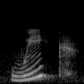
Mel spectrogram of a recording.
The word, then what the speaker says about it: week: Weak se pronuncia igual, absolutamente igual a la palabra semana en inglés. Week, débil, week, semana. Igual, pero claro, se escribe de forma distinta.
